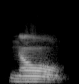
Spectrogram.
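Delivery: ordinary talk, nothing marked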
